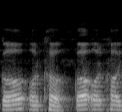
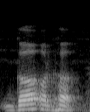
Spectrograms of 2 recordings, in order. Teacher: सघोष अर्थात स्वर तंत्रियाँ आपस में कंपन करती हैं। पता ही होगा क और ख जो है वो अघोष में आते हैं, और ग और घ, ठीक है, जे सघोष या घोष इसको कह सकते हैं।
